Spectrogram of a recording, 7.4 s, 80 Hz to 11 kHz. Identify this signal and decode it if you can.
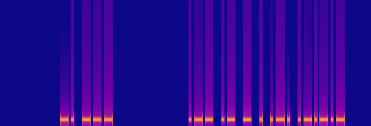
Morse code, heard as a keyed tone, about 21 wpm, 700 Hz. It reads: NO WATER.
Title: 4x Word-Spacing - Sentences from Top 100 Words - 22wpm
